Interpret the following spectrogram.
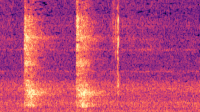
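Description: Three faint, short voiceless 't' sounds, about half a second apart, as the sound of the letter T is softly said.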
